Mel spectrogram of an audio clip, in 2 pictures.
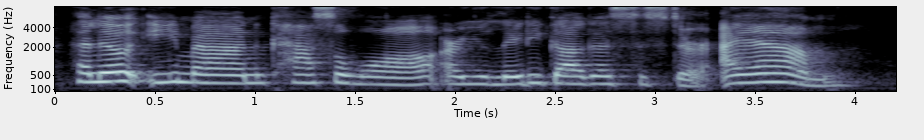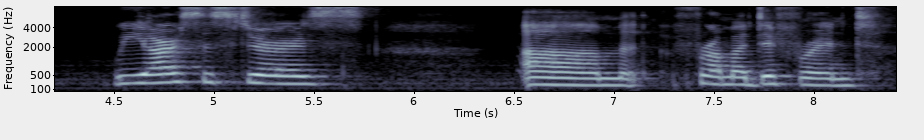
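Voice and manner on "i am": ordinary delivery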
